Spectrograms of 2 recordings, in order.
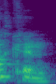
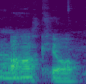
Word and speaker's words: Archon: Archon, not Archeon.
